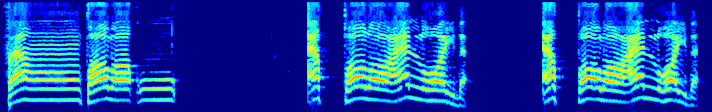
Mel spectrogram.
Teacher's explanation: انتبه الى تفخيم الطاء واللام وعدم جريان هذا الحكم على الحرف الذي بعدها، لابد ان ترقق العين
